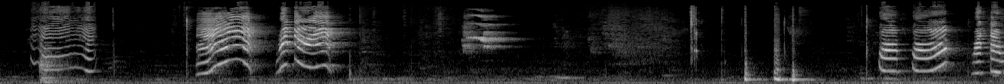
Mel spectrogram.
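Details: Indoor pet Indian ringneck parakeet, a talking parrot, uttering bursts of harmonic wavering squawks separated by quiet gaps, with a brief buzzy note and light background noise.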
